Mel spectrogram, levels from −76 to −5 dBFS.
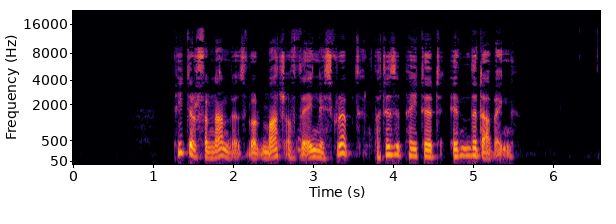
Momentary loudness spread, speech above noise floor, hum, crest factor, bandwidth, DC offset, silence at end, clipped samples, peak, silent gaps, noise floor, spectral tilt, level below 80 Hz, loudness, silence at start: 9 LU; 54 dB; none; 20 dB; 15 kHz; under 0.1%; 1.1 s; under 0.1%; -4 dBFS; none; -77 dBFS; -4 dB/octave; -64 dBFS; -22 LUFS; 1.25 s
